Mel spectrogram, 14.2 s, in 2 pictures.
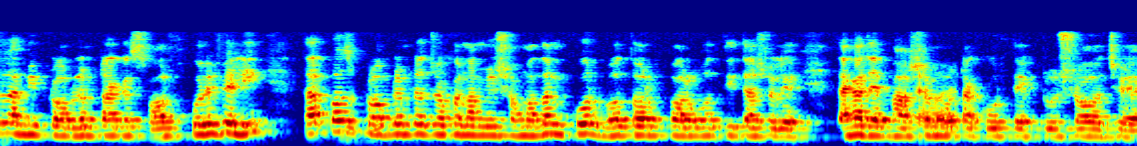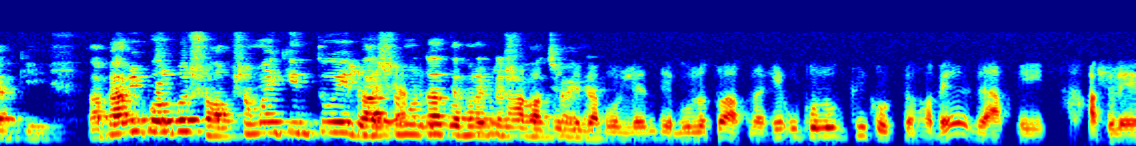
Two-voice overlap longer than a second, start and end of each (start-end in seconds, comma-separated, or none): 9.3-10.8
